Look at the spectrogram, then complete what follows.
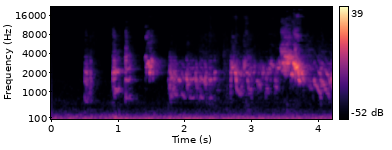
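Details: Pet budgerigar chirping: a few separate short squeaks, then a scratchy warbling run ending in a louder shrill squawk, over a low steady hum.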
